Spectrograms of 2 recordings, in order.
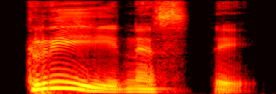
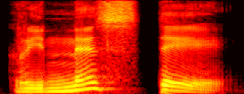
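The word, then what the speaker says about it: κρίνεσθε: itu perhatikan tanda-tanda bacanya kalau ada garis miring arah ke kanan itu harus ditekan suku katanya keste gitu jangan krineste nah itu tadi saya ngomong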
